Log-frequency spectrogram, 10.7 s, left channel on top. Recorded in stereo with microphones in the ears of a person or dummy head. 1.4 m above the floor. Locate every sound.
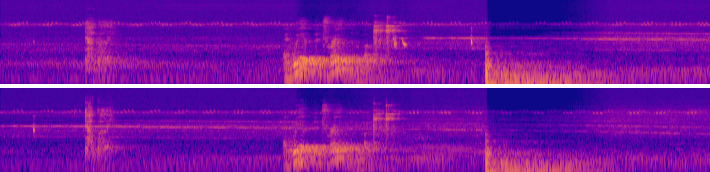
1.3 s whispering: 85° right, 1.4 m
4.2 s a man speaking: 65° right (ahead or behind), 6.5 m
5.6 s a clink: 50° right (ahead or behind), 5 m
7.3 s a thud: 10° left (ahead or behind), 2 m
